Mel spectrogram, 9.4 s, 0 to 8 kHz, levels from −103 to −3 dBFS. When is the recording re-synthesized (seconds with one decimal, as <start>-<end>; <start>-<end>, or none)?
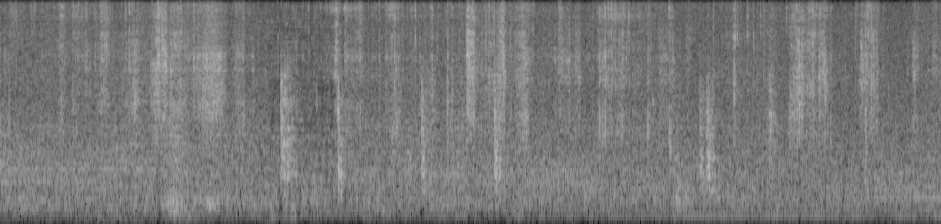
2.7-3.5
